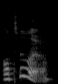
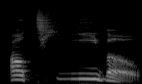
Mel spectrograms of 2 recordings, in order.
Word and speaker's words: Altivo: Altillo. Altivo. Altivo. I was like, there's a V in there.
